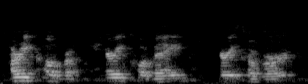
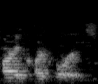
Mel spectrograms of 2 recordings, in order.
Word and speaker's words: haricots verts: Haricots vert. I thought I was going to say it. I used to call it haricots verts, but that's not it.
